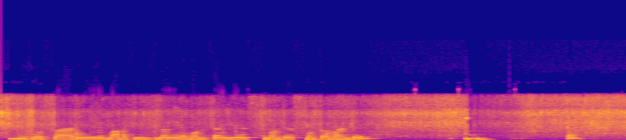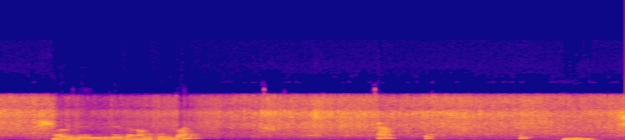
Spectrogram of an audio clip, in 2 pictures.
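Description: A metal spoon scrapes and taps against a pan.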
